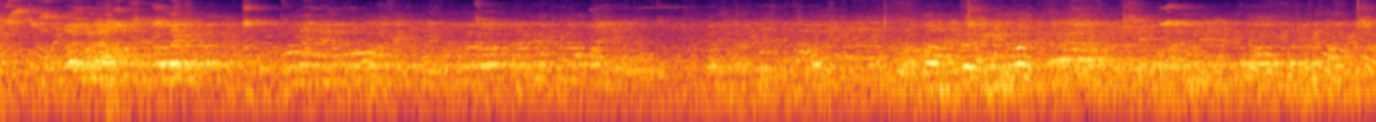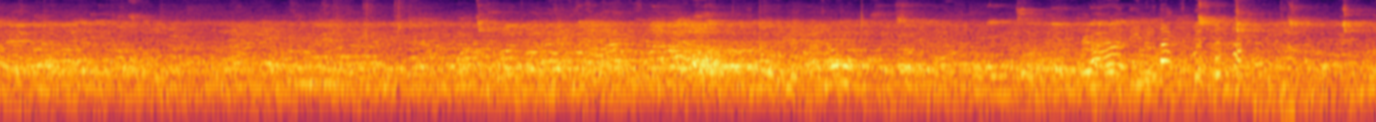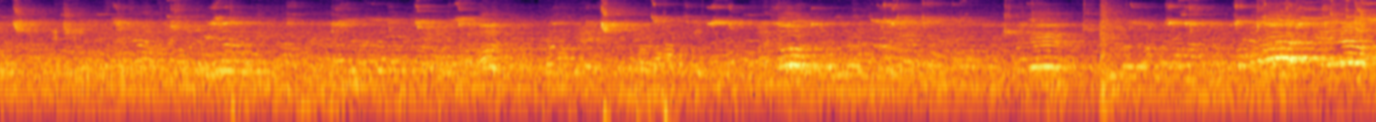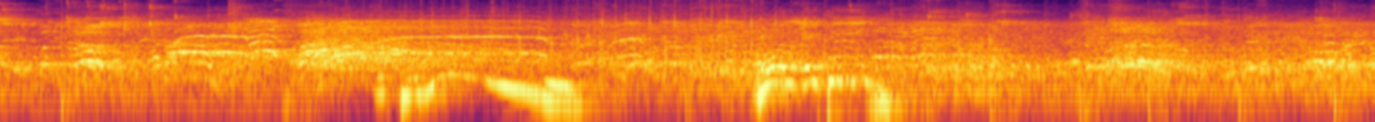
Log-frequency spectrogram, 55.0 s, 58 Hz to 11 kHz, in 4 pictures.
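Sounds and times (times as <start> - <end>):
crowd chatter and shouts: 0.0 - 55.0.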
